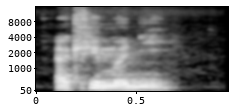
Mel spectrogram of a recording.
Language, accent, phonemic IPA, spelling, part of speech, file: French, France, /a.kʁi.mɔ.ni/, acrimonie, noun, LL-Q150 (fra)-acrimonie.wav
- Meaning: acrimony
